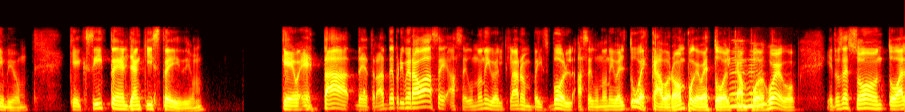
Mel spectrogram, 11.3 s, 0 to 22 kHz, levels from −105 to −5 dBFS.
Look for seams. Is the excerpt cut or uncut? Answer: uncut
